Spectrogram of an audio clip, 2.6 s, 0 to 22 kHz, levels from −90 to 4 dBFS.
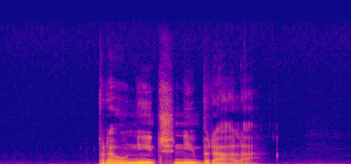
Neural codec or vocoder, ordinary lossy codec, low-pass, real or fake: vocoder, 44.1 kHz, 128 mel bands every 512 samples, BigVGAN v2; none; 19.8 kHz; fake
